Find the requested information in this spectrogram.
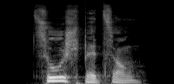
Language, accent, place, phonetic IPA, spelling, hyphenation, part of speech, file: German, Germany, Berlin, [ˈt͡suːˌʃpɪt͡sʊŋ], Zuspitzung, Zu‧spit‧zung, noun, De-Zuspitzung.ogg
- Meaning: 1. tapering 2. worsening, deterioration, intensification, escalation, culmination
